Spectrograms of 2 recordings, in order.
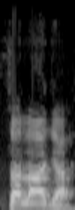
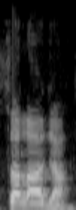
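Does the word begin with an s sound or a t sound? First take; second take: s sound; s sound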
